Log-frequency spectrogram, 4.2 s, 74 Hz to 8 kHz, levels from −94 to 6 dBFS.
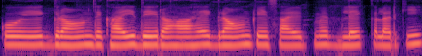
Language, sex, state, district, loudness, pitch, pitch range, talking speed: Hindi, female, Maharashtra, Solapur, -26 LUFS, 190 Hz, 185-195 Hz, 200 wpm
